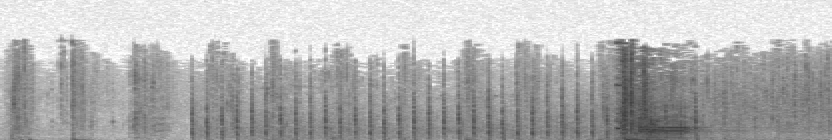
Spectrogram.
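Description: An assault rifle fires in rapid automatic bursts.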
